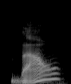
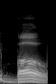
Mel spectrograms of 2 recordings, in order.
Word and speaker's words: bough: I always want to say bow, like dough. It's spelled like dough.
